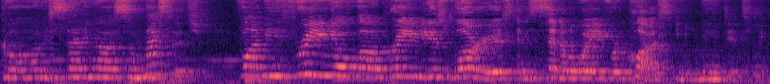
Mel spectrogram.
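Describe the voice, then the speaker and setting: A woman's voice: high voice, unhurried. A woman playing a theatrical character in a student radio drama. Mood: commanding. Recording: very echoey hall from far, loud music.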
